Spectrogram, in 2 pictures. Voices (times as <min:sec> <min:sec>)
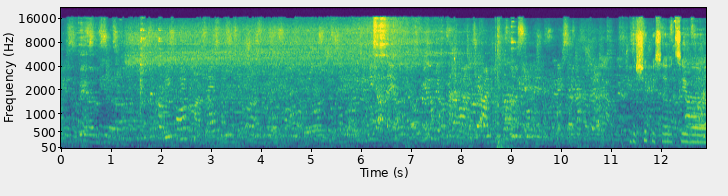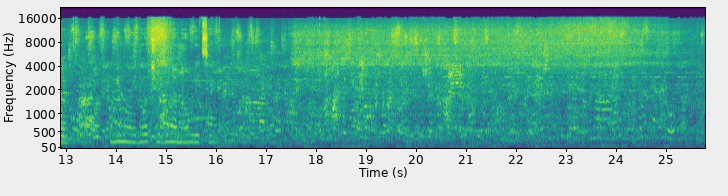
0:11.3 0:17.8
